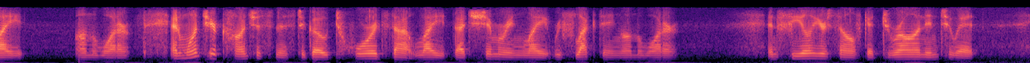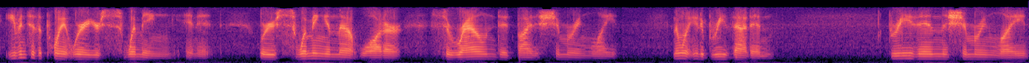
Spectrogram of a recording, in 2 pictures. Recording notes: This is a call in show.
